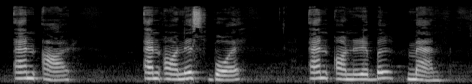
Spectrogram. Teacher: no doubt it doesn't start with the vowel, but it has the sound O. H is silent. So wherever the H is silent and you find the sound of vowel, so you have to always use an. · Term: silent H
